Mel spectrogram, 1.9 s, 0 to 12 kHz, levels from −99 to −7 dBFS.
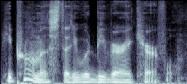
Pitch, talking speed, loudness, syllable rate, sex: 105 Hz, 255 wpm, -17 LUFS, 7.3 syllables/s, male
